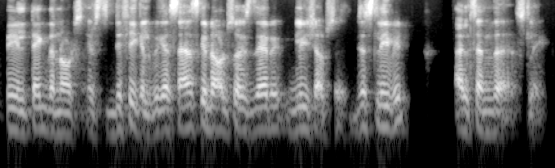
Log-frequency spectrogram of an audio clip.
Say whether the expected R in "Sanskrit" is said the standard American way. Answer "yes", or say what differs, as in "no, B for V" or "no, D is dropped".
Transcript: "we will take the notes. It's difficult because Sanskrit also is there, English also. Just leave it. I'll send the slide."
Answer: no, R is dropped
